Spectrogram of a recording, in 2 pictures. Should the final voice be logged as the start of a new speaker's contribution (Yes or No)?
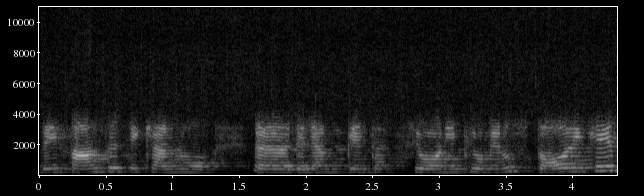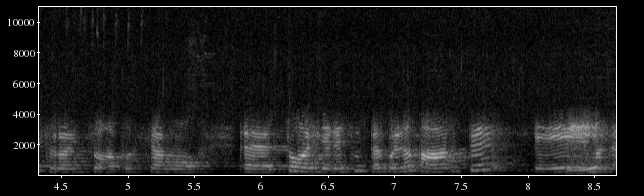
No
